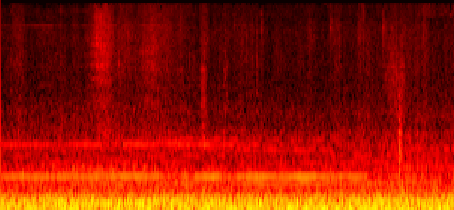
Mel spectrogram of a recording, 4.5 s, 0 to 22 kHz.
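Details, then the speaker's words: Kia e-Niro pulling away at about -35°C with the battery at about -20/-13°C. A steady, siren-like high whine with an overtone rides over road rumble: a noisy drive motor. Its pitch lowers during brake regeneration. "oh that motor's noisy as hell sounds like a world war two clarkson siren air raid siren"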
